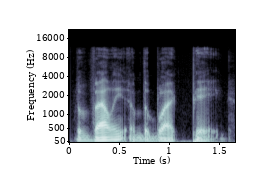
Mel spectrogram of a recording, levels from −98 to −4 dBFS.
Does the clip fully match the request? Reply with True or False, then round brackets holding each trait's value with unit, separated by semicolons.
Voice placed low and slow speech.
False (80 Hz; 215 wpm)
